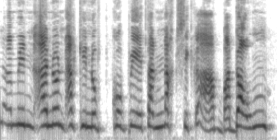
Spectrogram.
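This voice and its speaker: A woman's voice: very high-pitched, moderate pace, sharp tone, no room sound, clean studio sound. A woman playing a nagging, suspicious village wife in a comedy radio drama. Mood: scolding.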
